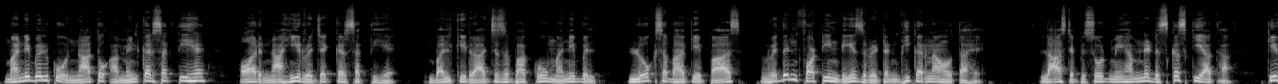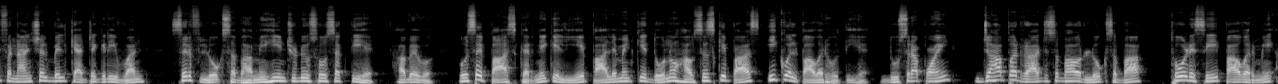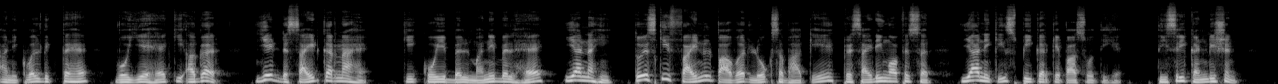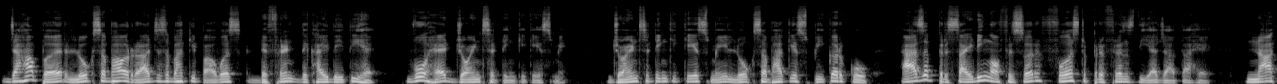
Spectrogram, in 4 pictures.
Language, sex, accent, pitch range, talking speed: Hindi, male, native, 105-150 Hz, 170 wpm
